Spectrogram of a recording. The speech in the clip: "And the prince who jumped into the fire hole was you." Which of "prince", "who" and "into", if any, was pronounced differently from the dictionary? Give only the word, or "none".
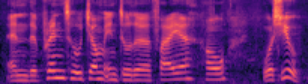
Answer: none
